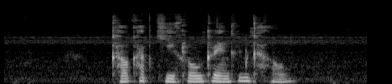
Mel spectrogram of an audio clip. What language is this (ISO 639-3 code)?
tha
